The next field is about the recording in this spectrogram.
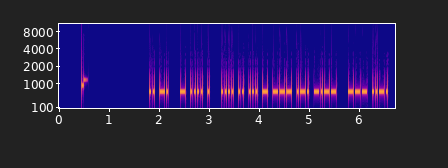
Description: Morse code, heard as a keyed tone, about 34 wpm, 700 Hz. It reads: IN THE HISTORY OF
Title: Sets of 4 Words 35wpm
